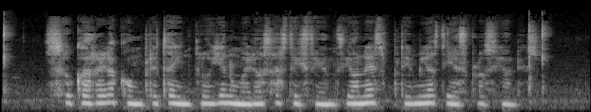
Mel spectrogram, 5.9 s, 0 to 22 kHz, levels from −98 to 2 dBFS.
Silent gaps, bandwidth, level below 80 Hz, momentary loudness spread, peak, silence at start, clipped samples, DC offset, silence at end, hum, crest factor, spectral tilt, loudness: none; 14.5 kHz; -72 dBFS; 7 LU; -12 dBFS; 0.05 s; under 0.1%; under 0.1%; 0.4 s; none; 18 dB; -3.5 dB/octave; -29 LUFS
